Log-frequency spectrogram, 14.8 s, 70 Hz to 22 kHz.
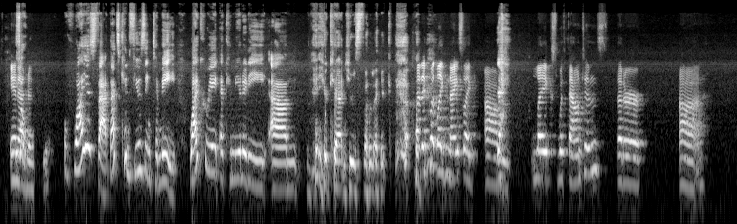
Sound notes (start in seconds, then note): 6.2 laughing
